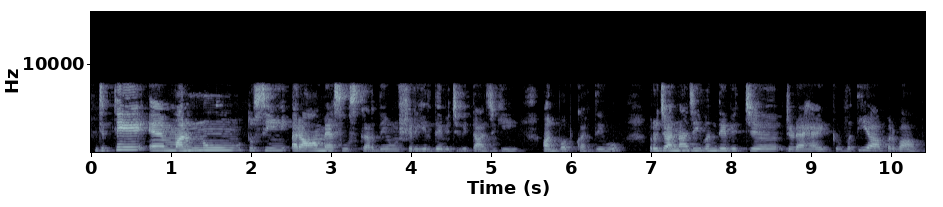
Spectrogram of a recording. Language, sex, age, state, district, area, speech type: Punjabi, female, 45-60, Punjab, Mansa, urban, spontaneous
